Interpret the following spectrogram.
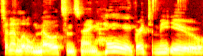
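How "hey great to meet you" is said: slow, mock, insincere-sounding sarcastic delivery. Quoting own follow-up notes to new contacts, sounding sarcastic. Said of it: "The way I'm saying it now sounds sarcastic".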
